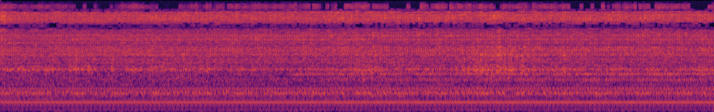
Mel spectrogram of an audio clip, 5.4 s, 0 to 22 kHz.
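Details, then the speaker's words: Robinair 134Z refrigerant recovery machine: after nitrogen is let out of the tank, the vacuum pump changes note to a constant mid-pitched hum with a fast even pulse, no knocks or rattles, evacuating the tank normally. "All right, so the nitrogen is out, and what we can do now is open this, and we'll let you'll hear the vacuum pump change. There it goes. And we're going to evacuate the tank."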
